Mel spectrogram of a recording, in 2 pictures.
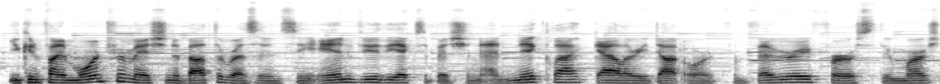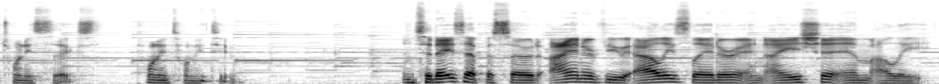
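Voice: mid-range voice, a little fast, pushed and bright, soft background music. A podcast host reading a scripted introduction, then asking guests questions in a looser, hesitant way.

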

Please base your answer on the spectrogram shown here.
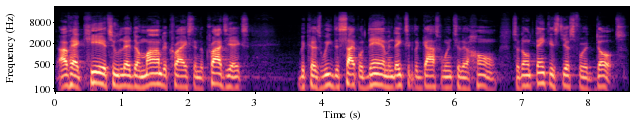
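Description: A man's voice: mid-range voice, steady tone, normal speed. A man, a ministry leader, speaking earnestly to a church group, often stopping and restarting his sentences.

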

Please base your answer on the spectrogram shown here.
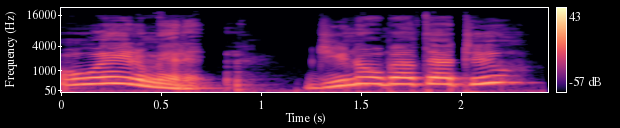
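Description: A woman's voice: sits high, big pitch swings, a little fast, dark tone. A woman playing a sassy, no-nonsense small-town snack seller in a comic audio drama, blunt and teasing with a Southern US accent. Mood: sassy, suspicious.

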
